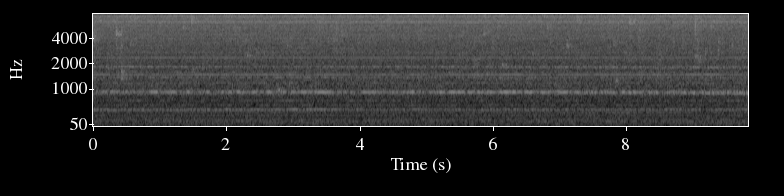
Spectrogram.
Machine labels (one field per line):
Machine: pump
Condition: normal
